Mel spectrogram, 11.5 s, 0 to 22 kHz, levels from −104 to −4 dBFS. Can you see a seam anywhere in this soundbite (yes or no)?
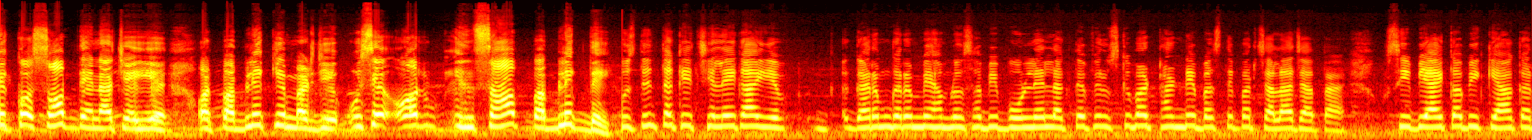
yes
